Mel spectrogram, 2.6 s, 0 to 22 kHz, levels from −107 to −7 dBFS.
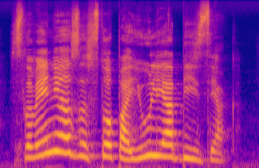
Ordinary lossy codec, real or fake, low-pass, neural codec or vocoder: none; fake; none; vocoder, 44.1 kHz, 128 mel bands, Pupu-Vocoder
